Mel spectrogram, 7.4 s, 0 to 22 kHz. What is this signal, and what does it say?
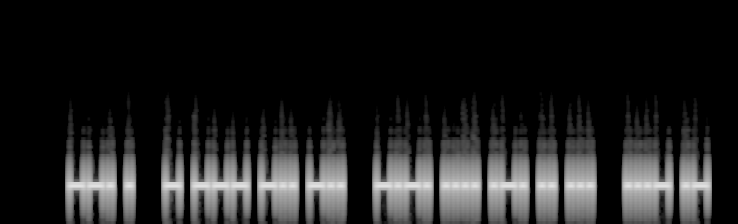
Morse code, heard as a keyed tone, about 25 wpm, 700 Hz. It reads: GE TODD CHRIS VA
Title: K1USN SST QSO Practice - 25wpm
